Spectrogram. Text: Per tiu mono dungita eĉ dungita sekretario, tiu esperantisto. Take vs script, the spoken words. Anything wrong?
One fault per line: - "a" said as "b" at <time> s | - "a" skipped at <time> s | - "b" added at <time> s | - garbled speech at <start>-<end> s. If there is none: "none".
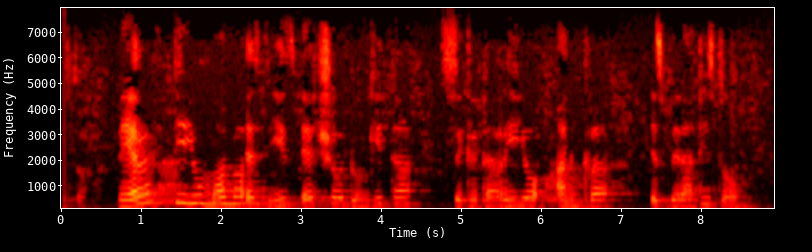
- "dungita" said as "estis" at 2.4 s
- "tiu" said as "angla" at 6.3 s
